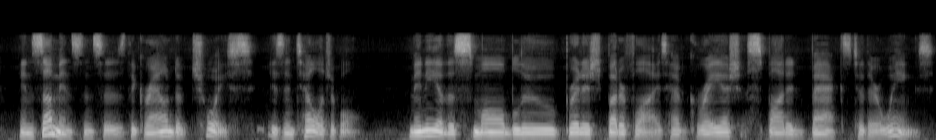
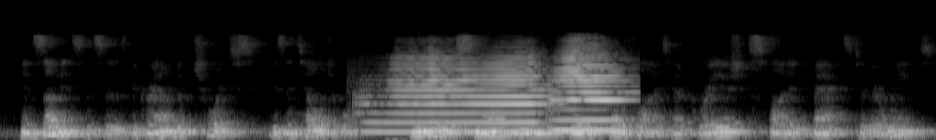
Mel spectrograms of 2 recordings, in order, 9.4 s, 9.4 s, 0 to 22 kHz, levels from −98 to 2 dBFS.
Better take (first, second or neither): first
